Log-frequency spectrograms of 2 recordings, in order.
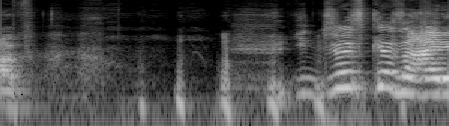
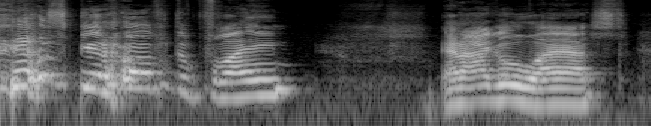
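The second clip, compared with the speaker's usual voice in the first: normal talking voice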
